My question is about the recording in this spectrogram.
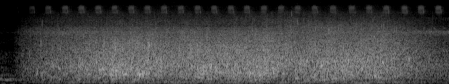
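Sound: waves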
